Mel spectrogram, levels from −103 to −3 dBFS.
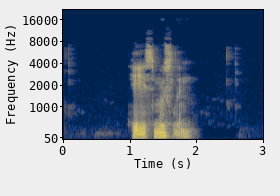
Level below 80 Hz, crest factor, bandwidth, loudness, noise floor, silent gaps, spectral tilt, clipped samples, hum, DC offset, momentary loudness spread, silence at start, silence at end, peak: -54 dBFS; 20 dB; 9.2 kHz; -22 LUFS; -72 dBFS; none; -5 dB/octave; under 0.1%; none; under 0.1%; 10 LU; 1.05 s; 1.1 s; -6 dBFS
